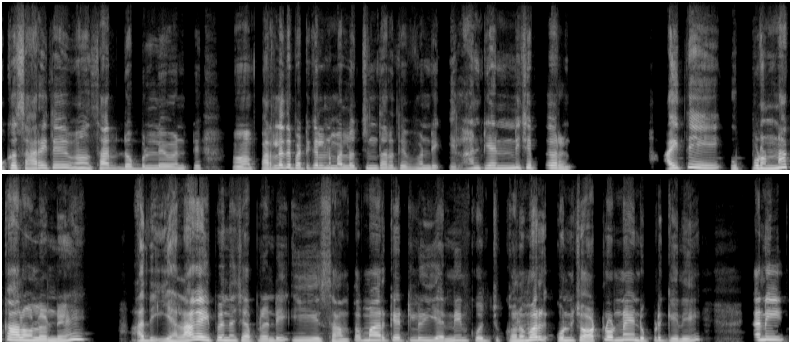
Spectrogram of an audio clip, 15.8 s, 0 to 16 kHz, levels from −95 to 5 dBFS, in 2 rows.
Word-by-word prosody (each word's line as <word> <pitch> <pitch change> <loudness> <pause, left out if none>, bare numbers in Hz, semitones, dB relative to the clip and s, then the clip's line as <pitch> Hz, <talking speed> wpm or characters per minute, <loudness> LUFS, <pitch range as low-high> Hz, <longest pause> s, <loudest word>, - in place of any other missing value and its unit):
ఒకసారైతే, 235 +3 -1 0.2
ఆ! - - +1 0.2
సర్ 225 -1 0
డబ్బులేవంటే, 205 +2 -5 0.4
"ఆ! - - +1 0.2
పర్లేదు 260 +9 +1
పట్టుకెళ్ళండి 240 0 -1
మలోచ్చిన 220 +1 -3
తరువాత 220 -1 -5
ఇవ్వండి" 205 +4 -6 0.2
ఇలాంటివన్నీ 235 +5 -2
చెప్తారండి. 240 -6 -2 1.0
అయితే 250 +7 +2 0.4
ఇప్పుడున్న 230 +4 +1 0.2
కాలంలోనే 215 -6 +5 0.7
అది 205 +1 +1 0.2
యెలాగయిపోయిందో 240 - +5
చెప్పనండి 195 +2 -2 0.2
ఈ - - -2 0.2
సంత 160 +3 -3
మార్కెట్‌లు 225 -1 0
ఇయన్నీను 200 +3 -2
కొంచెం 200 0 -4
కనుమరుగు 235 +9 +4
కొన్ని 220 +1 +1
చోట్ల 200 +6 +3
ఉన్నాయండి 250 -2 +2
ఇప్పటికిని, 185 -5 -3 0.6
కానీ 265 +1 +5
220 Hz, 110 wpm, -21 LUFS, 200-240 Hz, 1.0 s, కాలంలోనే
